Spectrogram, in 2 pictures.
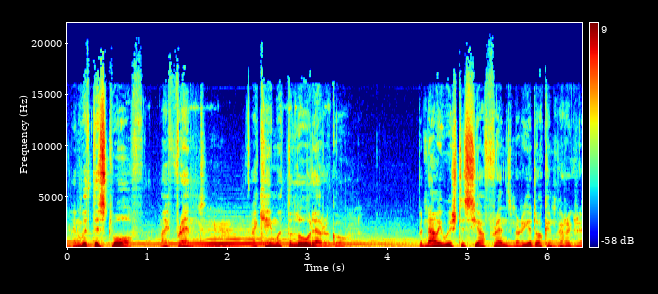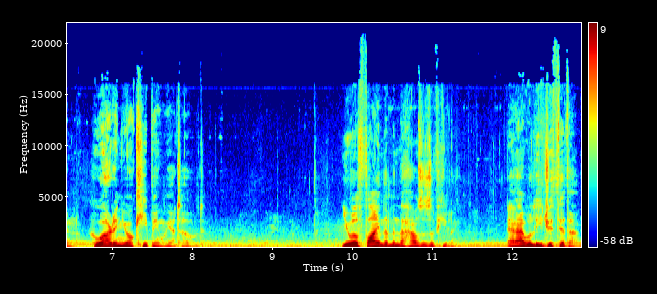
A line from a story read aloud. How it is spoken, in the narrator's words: said Imrahil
